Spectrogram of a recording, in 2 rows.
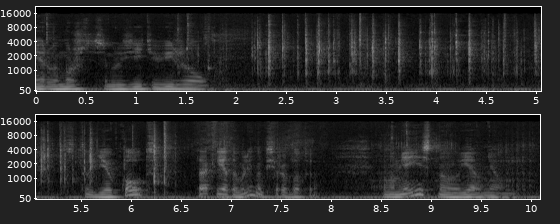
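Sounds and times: steady low hum: 0:00.0 - 0:10.0
computer keyboard typing: 0:01.4 - 0:06.5.

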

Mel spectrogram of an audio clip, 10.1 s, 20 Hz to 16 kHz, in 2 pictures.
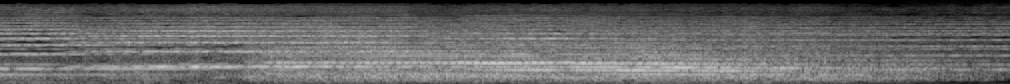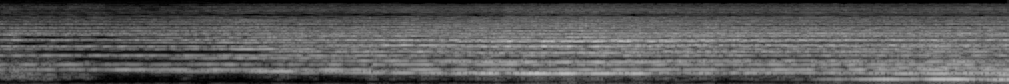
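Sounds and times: train running noise: 0:01.1 - 0:05.3
steam locomotive whistle: 0:01.2 - 0:05.1.

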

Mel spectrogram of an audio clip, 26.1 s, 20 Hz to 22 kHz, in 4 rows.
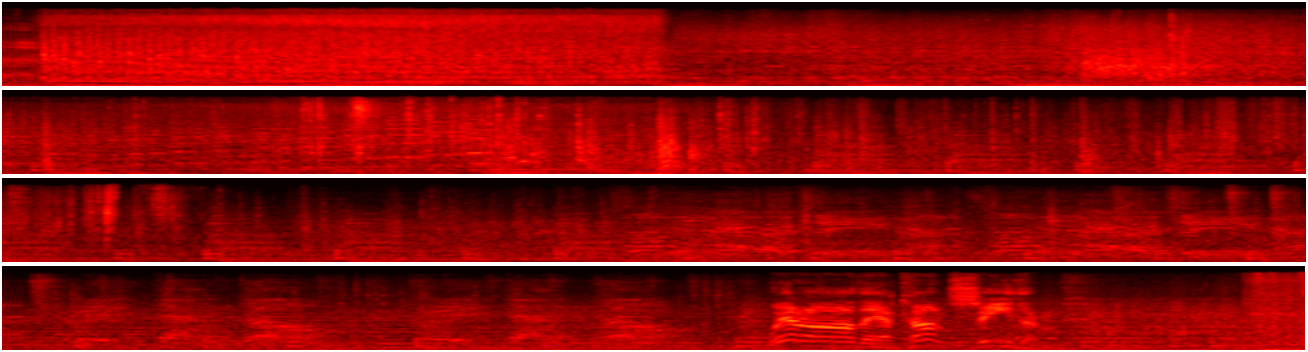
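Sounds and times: orchestral action film score: 0:00.0 - 0:26.0.

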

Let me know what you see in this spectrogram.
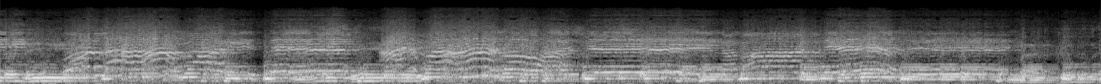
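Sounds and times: voices singing a song: 0:00.0 - 0:11.0.

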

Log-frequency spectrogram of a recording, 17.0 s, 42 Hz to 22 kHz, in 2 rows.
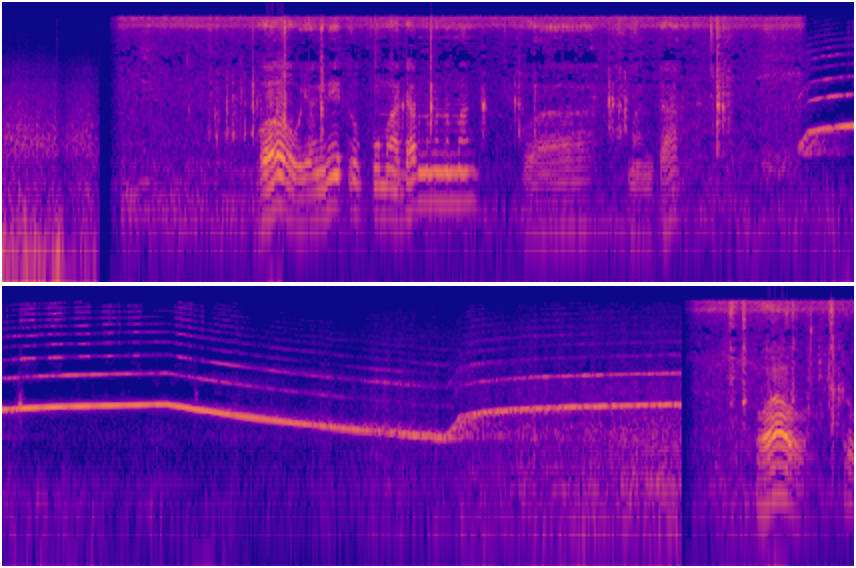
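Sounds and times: fire engine siren wailing: 0:08.0 - 0:15.4.

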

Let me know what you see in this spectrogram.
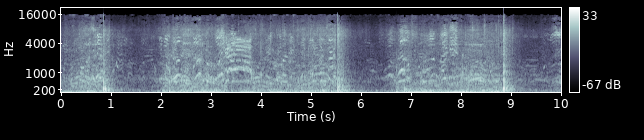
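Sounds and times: firework bang: 0:00.8 - 0:01.2, 0:05.5 - 0:06.0, 0:08.8 - 0:09.3.

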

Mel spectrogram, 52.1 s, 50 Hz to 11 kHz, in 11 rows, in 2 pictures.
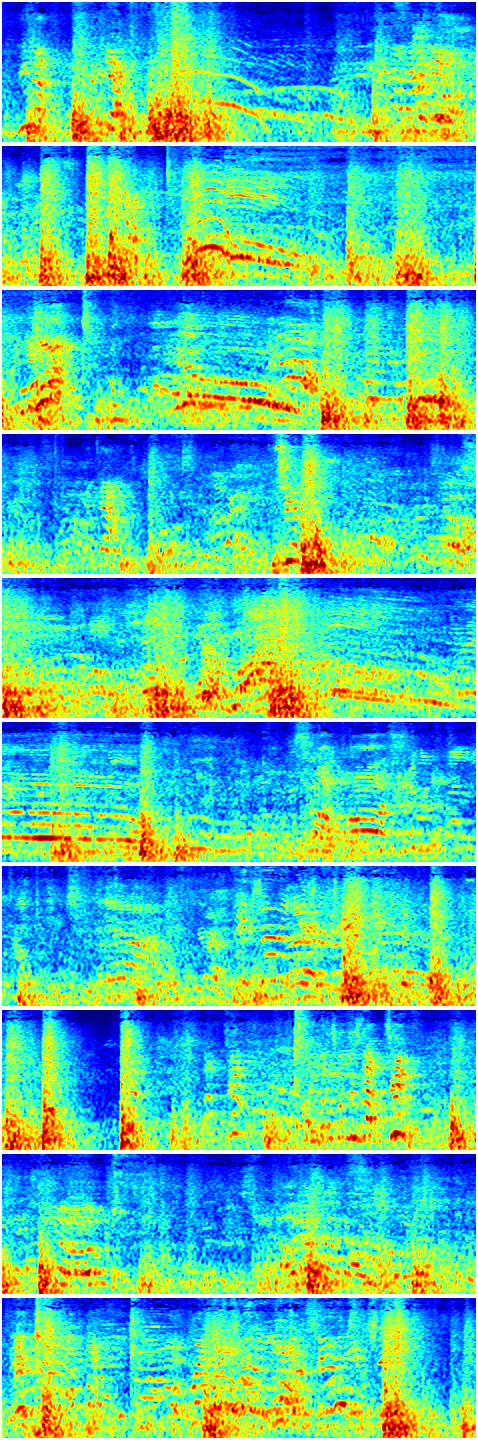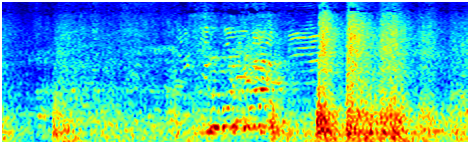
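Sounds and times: crowd voices: 0:00.0 - 0:52.0
spectators shouting: 0:05.9 - 0:08.2, 0:20.8 - 0:25.2.

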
